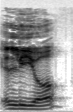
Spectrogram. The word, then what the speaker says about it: Lillo: Takže místo něho musel přijít Juanma Lillo, španělsky Lio, ale fakt se to strašně divně vyslovuje, takže budem říkat asi Lillo, já nevím.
